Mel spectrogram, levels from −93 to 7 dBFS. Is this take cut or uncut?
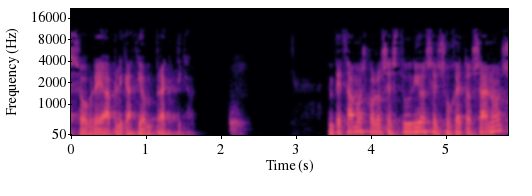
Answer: uncut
